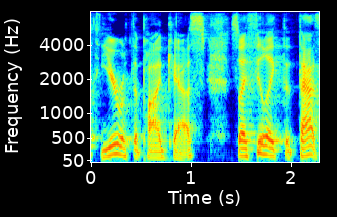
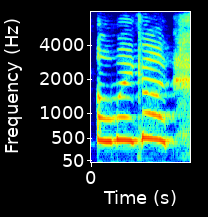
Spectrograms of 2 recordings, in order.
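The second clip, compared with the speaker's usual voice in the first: high-pitched mock-gushing reaction; high, giddy retold delight; delighted disbelief; slower than usual. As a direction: retell a thrilled gasp of surprise. Retells delight at new friendship.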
